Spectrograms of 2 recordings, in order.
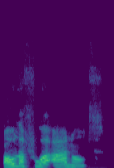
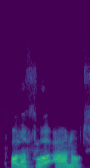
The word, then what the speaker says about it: Ólafur Arnalds: He's called Ólafur Arnalds. – Okay. – Ólafur Arnalds.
